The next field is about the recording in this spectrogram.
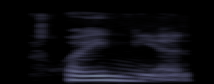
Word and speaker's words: poignant: Poignant. That's how you say it.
